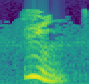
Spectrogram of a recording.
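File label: "运", Mandarin Chinese; chinese flashcards; hsk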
